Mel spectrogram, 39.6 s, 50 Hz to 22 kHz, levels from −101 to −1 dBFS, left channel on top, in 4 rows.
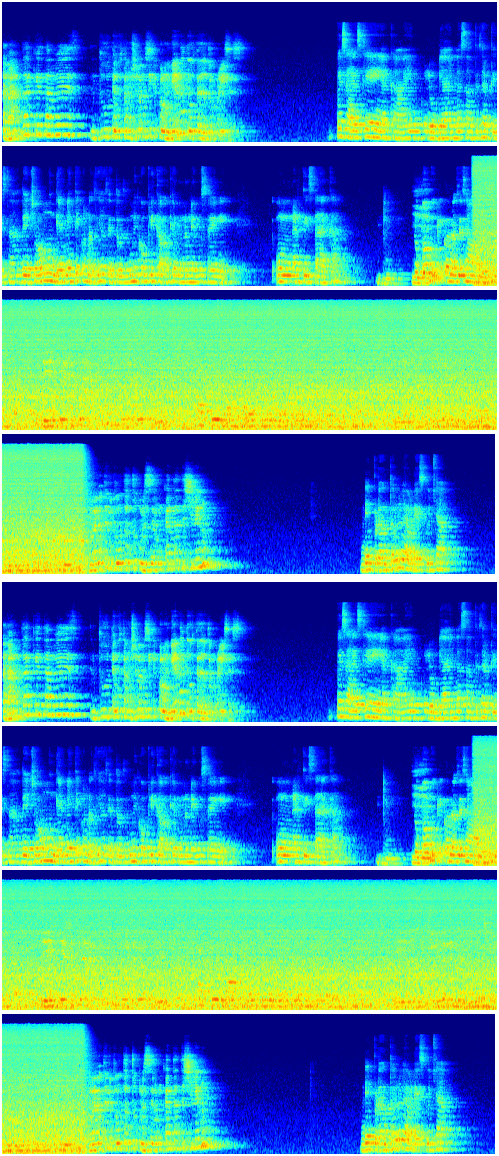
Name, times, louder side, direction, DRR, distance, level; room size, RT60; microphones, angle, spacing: voice 1, 0.0-1.4 1.7-4.7 17.4-17.7 18.1-18.4 20.5-23.2 27.6-33.8, equal, 80° right, -1 dB, 0.7 m, -32 dB
voice 2, 6.7-14.4 15.4-16.8 18.1-20.1 23.7-27.2 36.9-38.5, left 1 dB, 5° left, -2 dB, 0.3 m, -31 dB
sound 1, 19.3-31.3, left 1 dB, 50° left, 0.8 m, -27 dB
3.1 x 2.6 x 2.3 m, 1.1 s
head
